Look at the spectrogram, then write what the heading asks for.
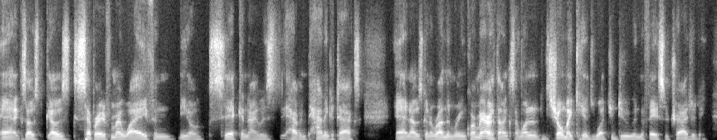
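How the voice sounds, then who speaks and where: The man talks very fast in a flat, monotone way at a medium pitch. The sound is dry and close, without echo. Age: 50s. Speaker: podcast host and coach. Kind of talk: interview conversation.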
